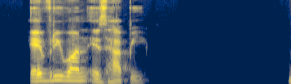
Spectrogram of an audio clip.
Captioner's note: pause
